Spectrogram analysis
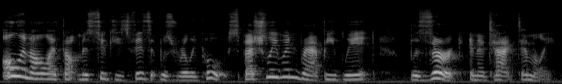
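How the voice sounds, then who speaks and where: A woman narrates a children's book expressively. Her voice is fairly high and bright, with noticeable creak at the edges. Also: expressive, a little fast. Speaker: read-aloud storyteller.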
